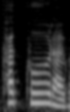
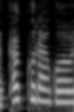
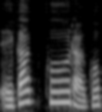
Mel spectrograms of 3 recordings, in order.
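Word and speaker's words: 描く: 자, 카쿠라고 일반적으로 발음하고요. 그리고 에가쿠라고 발음하는 방법도 있습니다.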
